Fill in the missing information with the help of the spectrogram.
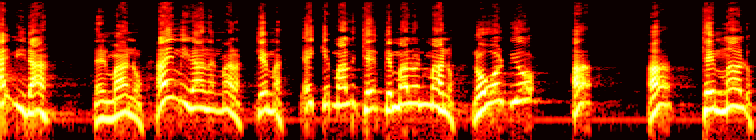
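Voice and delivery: high, loud, whiny gossip; gossiping churchgoer. Retold or imitated. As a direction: mimic a nosy tattler clucking. Mocking gossiping church members.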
